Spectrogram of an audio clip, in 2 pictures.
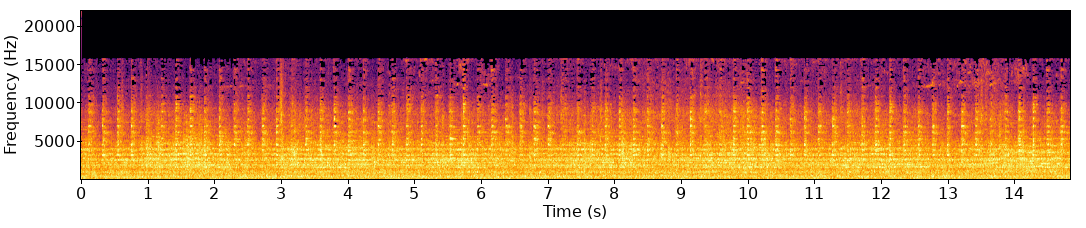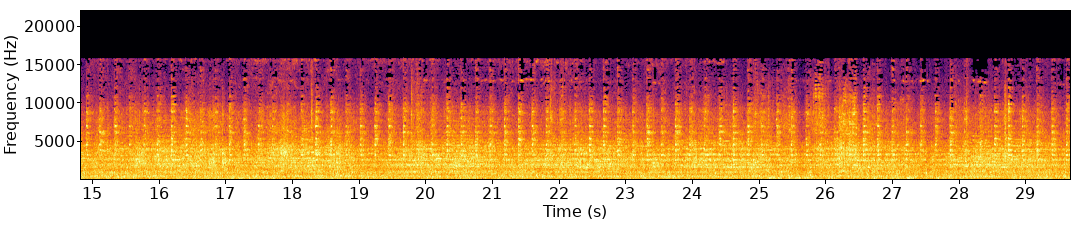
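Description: Steel wheels of a long freight train of gypsum hopper cars rolling over the rails, a steady clatter that does not let up.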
